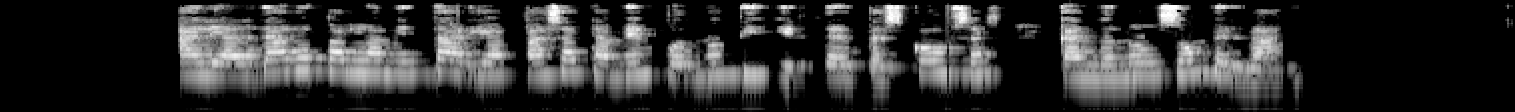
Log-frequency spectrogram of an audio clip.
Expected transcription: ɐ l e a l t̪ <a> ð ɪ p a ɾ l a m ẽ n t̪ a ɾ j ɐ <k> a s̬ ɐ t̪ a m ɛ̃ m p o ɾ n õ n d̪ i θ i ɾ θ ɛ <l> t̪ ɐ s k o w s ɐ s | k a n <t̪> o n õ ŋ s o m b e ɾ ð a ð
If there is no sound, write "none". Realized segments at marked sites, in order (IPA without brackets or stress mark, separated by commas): a, p, ɾ, d̪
